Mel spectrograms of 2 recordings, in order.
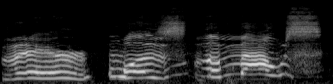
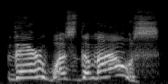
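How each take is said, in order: First: Slow, loud, high wail of discovery; horrified reveal. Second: High, loud, quicker outburst; exasperated reveal. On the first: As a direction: stretch every word at top pitch. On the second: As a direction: announce the discovery at high pitch. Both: A narrator's reading.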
